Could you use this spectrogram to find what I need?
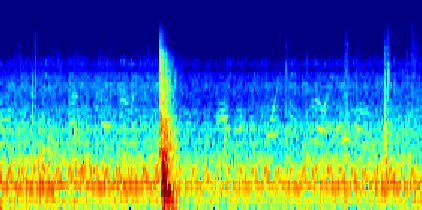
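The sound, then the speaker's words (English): Low engine rumble of a car driving up and parking outside a do-it-yourself garage where police cars stand. The rumble is faint and steady, broken by one sharp, louder burst partway through. “A car passes under the sign for Darnell's do-it-yourself garage, then joins police cars already parked outside.”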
